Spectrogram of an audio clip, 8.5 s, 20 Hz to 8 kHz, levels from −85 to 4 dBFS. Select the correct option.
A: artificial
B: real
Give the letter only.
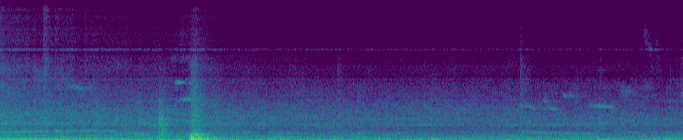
A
